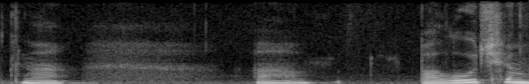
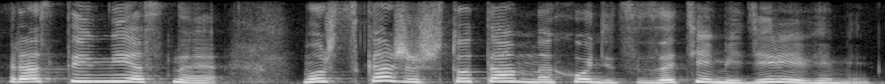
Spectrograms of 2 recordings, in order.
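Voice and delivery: wizard asking; 6 semitones higher, 6 dB louder than usual. Retold or imitated. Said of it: "волшебник спрашивает".

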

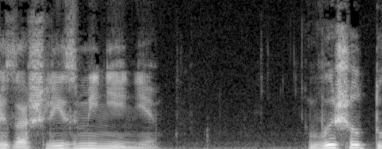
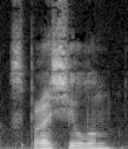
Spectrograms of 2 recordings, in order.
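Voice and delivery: usual speaking voice

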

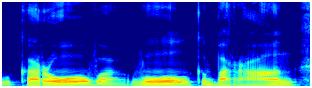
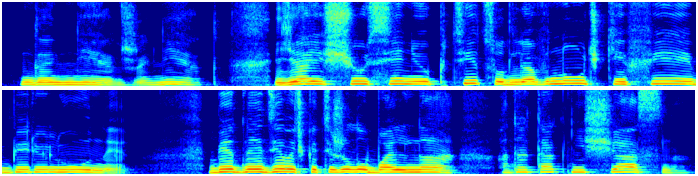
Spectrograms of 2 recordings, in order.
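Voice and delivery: put-on young boy; 7 semitones higher than usual. Boy pleads.

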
